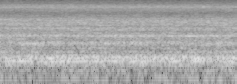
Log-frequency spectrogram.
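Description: Handheld hair dryer running steadily, blowing air over short hair, a constant rushing noise with a faint steady hum.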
